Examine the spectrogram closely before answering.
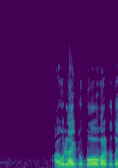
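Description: A man speaks through an online call microphone.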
